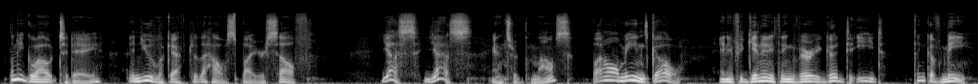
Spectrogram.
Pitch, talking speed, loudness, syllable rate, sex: 125 Hz, 210 wpm, -18 LUFS, 5.7 syllables/s, male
